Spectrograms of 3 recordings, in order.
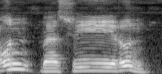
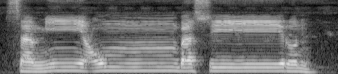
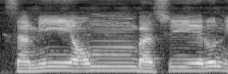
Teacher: jadi bunyinya nun mati menjadi Bunyi mim mati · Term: iqlab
